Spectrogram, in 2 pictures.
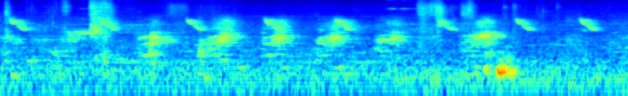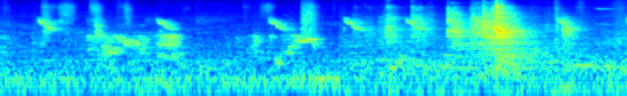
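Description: Birds calling: many short, falling chirps, with harsher calls mixed in. A louder, harsher burst comes about eleven seconds in.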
